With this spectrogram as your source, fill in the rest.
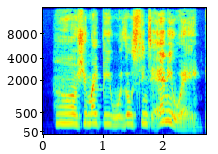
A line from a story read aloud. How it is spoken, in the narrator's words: Derek moaned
